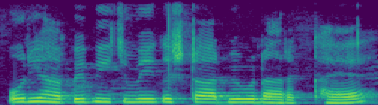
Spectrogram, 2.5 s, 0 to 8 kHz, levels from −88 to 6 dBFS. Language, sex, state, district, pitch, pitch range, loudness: Hindi, female, Uttar Pradesh, Saharanpur, 255 Hz, 225-260 Hz, -13 LUFS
